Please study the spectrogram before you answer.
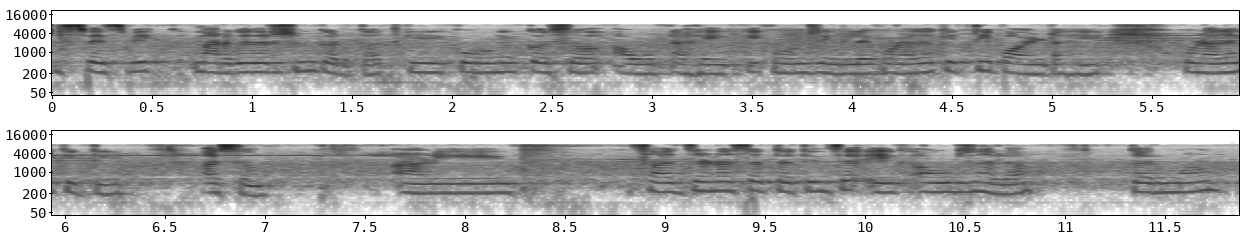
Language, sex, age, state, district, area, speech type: Marathi, female, 18-30, Maharashtra, Mumbai Suburban, urban, spontaneous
